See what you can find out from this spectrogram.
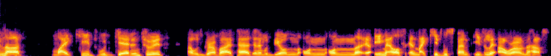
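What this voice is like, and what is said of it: Non-native English accent. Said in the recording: “obviously you're not from here. We can tell just by by listening to your to your diction”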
